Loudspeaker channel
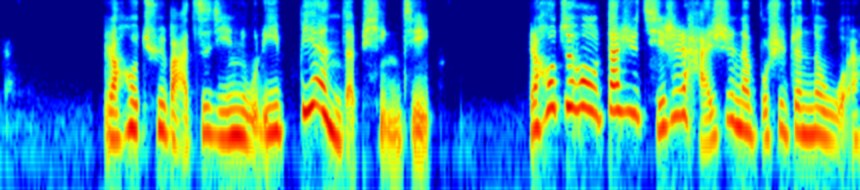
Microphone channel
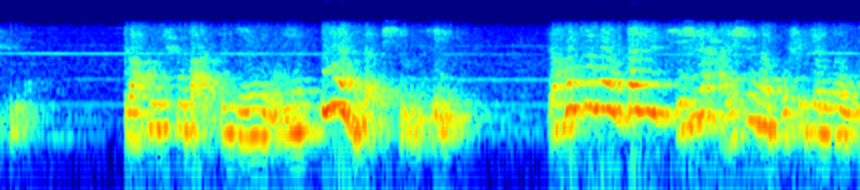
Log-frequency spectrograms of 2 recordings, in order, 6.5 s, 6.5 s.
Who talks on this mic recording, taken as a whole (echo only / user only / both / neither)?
echo only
